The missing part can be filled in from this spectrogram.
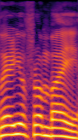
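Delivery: put-on Northern Irish accent. Retelling a production manager's question: imitating a Northern Irish accent. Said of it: "sorry about the accent".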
